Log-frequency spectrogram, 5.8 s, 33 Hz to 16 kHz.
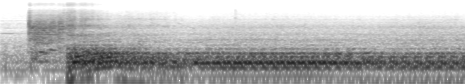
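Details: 2003 Ford F150 Lightning V8 tuned on E85, with a Bassani muffler, J&L catch can, ice box and AFCO heat exchanger: quick crank, catches cleanly, then settles into a deep, even burbling idle with no misses or knocks; healthy start.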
